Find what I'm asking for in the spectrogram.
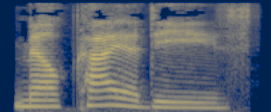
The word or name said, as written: melchiades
